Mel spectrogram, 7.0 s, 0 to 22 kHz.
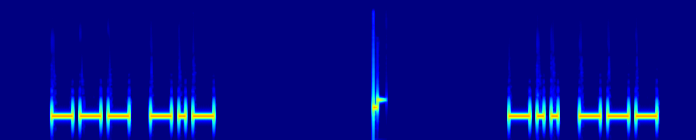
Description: Morse code, heard as a keyed tone, about 17 wpm, 700 Hz. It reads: OK DO
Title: Two Letter Words - 17wpm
